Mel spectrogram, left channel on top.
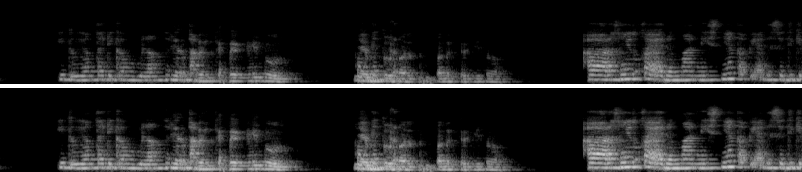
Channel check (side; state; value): left; quieter; 7.5 dB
